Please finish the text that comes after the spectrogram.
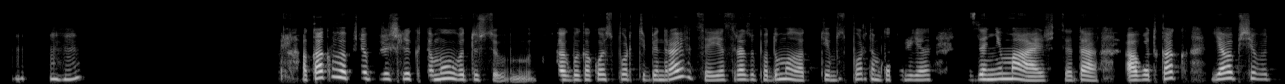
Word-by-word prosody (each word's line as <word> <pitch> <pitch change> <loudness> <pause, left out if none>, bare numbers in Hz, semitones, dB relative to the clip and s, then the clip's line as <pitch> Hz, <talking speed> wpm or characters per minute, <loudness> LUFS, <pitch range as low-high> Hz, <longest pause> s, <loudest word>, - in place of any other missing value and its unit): М, 260 - -10 0.3
мгм. 245 +5 -3 2.2
А - - -1
как 310 +4 +6
вы 345 - +1
вообще 290 -2 +3
пришли 255 0 -2
к - - -17
тому, 255 +5 +2
вот, 230 -1 -2
то 225 - -3
есть, 225 +1 -9
м, - - -9 0.2
как 215 -2 +4
бы 215 -1 -1
какой 230 +2 -1
спорт 235 0 -5
тебе 215 -1 -5
нравится? 265 - +1
И 195 - -1
я 210 +1 -1
сразу 225 +1 -1
подумала 215 -2 0
тем 215 -3 -5
спортом, 240 -2 -6
который 215 0 -7
я 210 +1 -1 0.4
занимаешься, 220 -4 +3
да. 195 -4 +3 0.3
А 205 - +7
вот 220 +1 -1
как, 285 +3 +1 0.2
я 250 +3 +4
вообще 280 0 0
вот 235 -1 -10
230 Hz, 165 wpm, -23 LUFS, 215-255 Hz, 2.2 s, А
